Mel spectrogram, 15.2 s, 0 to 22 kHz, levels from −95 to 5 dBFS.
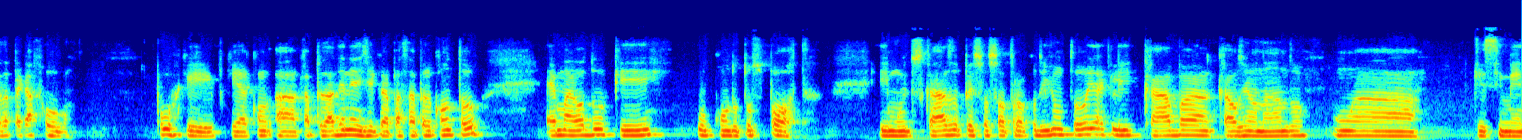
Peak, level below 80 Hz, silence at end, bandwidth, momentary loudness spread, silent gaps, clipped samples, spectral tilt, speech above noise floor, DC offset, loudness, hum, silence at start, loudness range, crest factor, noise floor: -2 dBFS; -52 dBFS; 0 s; 7.4 kHz; 7 LU; none; under 0.1%; -8 dB/octave; 44 dB; under 0.1%; -16 LUFS; none; 0 s; 2 LU; 14 dB; -60 dBFS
